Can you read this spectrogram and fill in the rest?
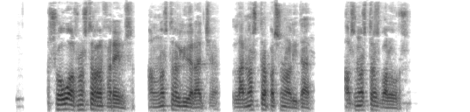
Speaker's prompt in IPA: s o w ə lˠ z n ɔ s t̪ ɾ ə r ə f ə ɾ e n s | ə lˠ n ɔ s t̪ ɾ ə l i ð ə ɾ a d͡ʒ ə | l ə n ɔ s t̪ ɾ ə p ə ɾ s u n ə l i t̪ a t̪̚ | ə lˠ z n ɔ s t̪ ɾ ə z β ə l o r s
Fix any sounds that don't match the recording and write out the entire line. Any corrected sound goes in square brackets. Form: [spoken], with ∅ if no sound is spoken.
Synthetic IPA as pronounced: s o w ə lˠ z n ɔ s t̪ ɾ ə r ə f ə ɾ e n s | ə lˠ n ɔ s t̪ ɾ ə l i ð ə ɾ a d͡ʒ ə | l ə n ɔ s t̪ ɾ ə p ə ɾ s u n ə l i t̪ a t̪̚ | ə lˠ z n ɔ s t̪ ɾ ə z β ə l o r s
